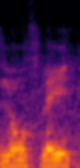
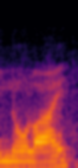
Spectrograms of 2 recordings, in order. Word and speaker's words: North Leigh: description you know the the name of the layout sounds like it's northly it's actually nor lie um it's pronounced nor lie junction the reason for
